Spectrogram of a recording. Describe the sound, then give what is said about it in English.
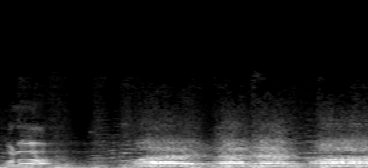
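Chinese soldiers shout together in unison, "Follow the party," replying to President Xi's call of "Hello, comrades" as he inspects the troops standing through the sunroof of a black limousine, a loud rolling chant of massed voices rising and falling in waves, with his single call briefly audible at the start. “The soldiers replying, "Follow the party."”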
